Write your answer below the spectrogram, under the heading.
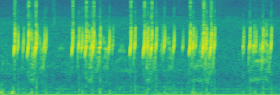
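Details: Common quail calls for hunting: dense, overlapping bursts of clipped high notes in threes, suggesting more than one caller, repeating rapidly with only short gaps.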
